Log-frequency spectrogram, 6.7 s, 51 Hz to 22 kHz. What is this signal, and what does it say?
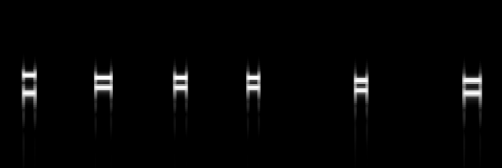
DTMF, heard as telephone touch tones, dialled by hand, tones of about 160 ms. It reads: 6 0 0 0 7 4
